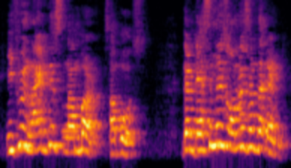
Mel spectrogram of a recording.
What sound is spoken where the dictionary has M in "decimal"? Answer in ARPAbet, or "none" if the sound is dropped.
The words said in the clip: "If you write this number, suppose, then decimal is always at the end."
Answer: none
